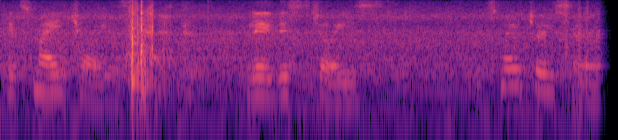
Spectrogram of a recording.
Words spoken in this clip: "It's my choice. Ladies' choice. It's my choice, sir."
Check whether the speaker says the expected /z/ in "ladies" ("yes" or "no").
no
